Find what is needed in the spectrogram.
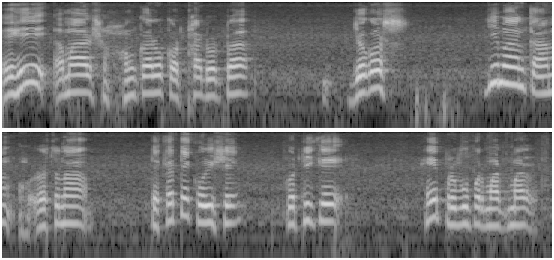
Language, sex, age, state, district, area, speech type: Assamese, male, 60+, Assam, Tinsukia, rural, spontaneous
